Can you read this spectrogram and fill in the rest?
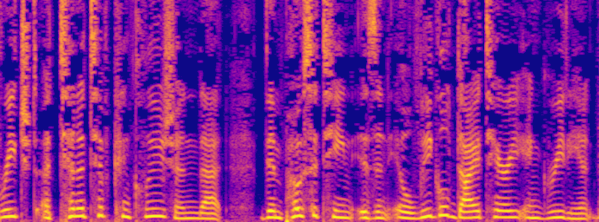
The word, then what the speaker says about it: vinpocetine: Vinpocetine. – Vinpocetine is a derivative of the periwinkle plant.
